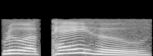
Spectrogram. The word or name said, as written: Ruapehu, Mount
